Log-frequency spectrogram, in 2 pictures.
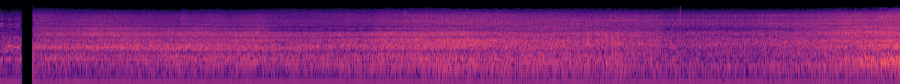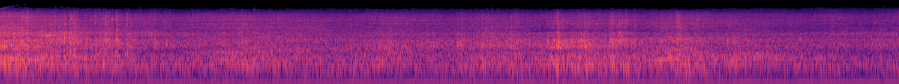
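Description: Street traffic: vans and emergency vehicles driving past, their engines and tyres making a steady noise, loudest as a van passes close about halfway through.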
